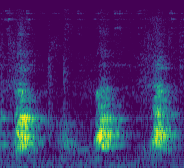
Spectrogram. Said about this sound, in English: barking at something. I don't know what.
